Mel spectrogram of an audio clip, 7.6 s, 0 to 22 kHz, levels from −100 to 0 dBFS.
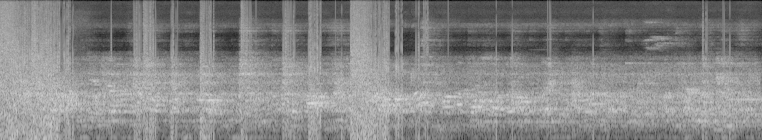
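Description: Integer overflow runs through the whole recording of everyday sounds. The signal was pushed about 11 dB too hot, and instead of being limited, every peak beyond the integer ceiling wrapped to the opposite extreme. Around two percent of samples cross that line, so each loud moment fires a violent crack far harsher than clipping. On a waveform these show as vertical jumps from top to bottom rail; a spectrogram shows matching full-band vertical streaks.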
